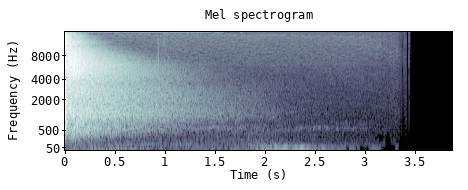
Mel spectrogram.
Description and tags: These samples were all recorded at Third Avenue United Church in Saskatoon, Saskatchewan, Canada on Sunday 16th September 2007. The occasion was a live recording of the Saskatoon Childrens' Choir at which we performed a few experiments. All sources were recorded through a Millennia Media HV-3D preamp directly to an Alesis HD24 hard disk multitrack.Impulse Responses were captured of the sanctuary, which is a fantastic sounding space. For want of a better source five examples were recorded using single handclaps. The raw impulse responses are divided between close mics (two Neumann TLM103s in ORTF configuration) and ambient (a single AKG C426B in A/B mode pointed toward the roof in the rear of the sanctuary).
